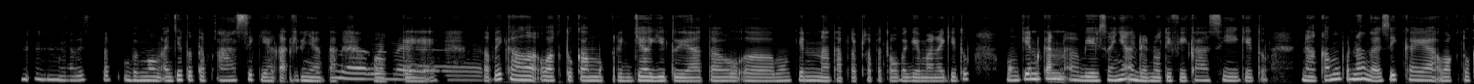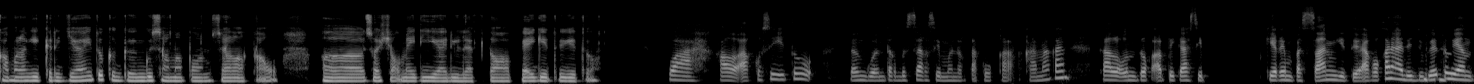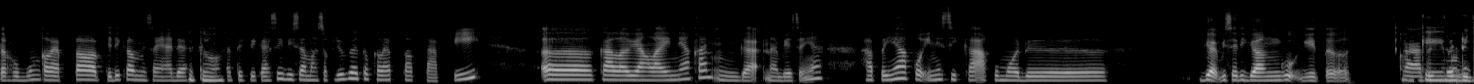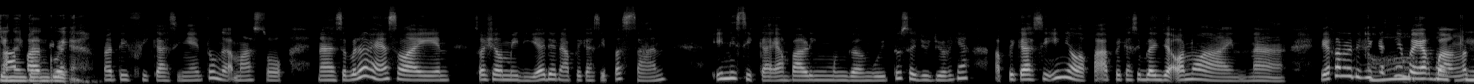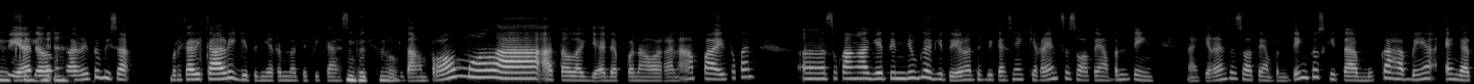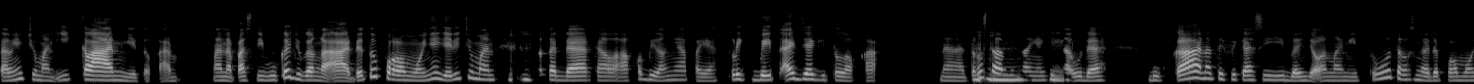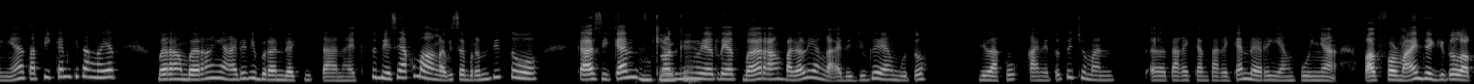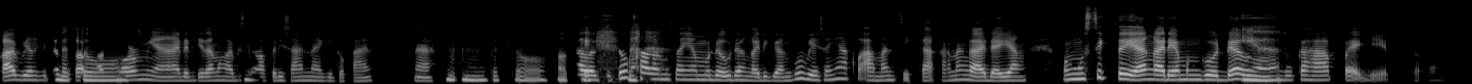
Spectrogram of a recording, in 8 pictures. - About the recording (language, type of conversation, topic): Indonesian, podcast, Apa trik sederhana yang kamu pakai agar tetap fokus bekerja tanpa terganggu oleh ponsel?
- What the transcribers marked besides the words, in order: tapping; "aplikasi" said as "aplikasip"; other background noise; in English: "clickbait"; in English: "scrolling"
